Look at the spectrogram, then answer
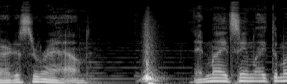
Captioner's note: air whooshing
